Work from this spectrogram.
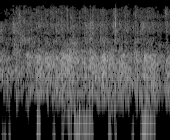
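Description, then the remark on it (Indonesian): A church audience applauding a husband and wife together, a dense, steady wash of many hands clapping at an even loudness throughout, with no voices standing out above it. “Beri tepuk tangan buat mereka.”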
